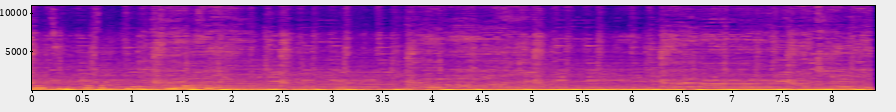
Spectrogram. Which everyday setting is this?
car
